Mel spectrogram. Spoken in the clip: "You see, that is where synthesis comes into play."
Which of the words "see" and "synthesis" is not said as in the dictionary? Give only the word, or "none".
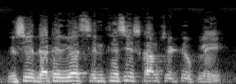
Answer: synthesis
